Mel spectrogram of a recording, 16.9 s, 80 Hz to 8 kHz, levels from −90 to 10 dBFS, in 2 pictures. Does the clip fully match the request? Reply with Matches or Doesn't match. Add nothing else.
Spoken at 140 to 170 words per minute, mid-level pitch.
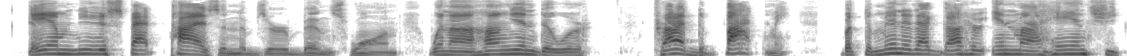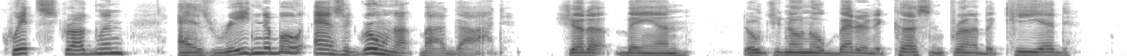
Doesn't match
